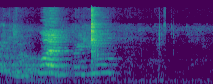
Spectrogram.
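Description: A brief voice sound in the first second, followed by a short click.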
